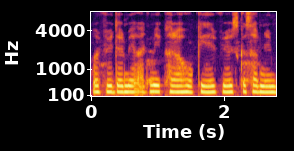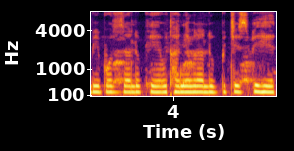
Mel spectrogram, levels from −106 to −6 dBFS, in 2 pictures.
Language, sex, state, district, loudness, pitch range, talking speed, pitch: Hindi, female, Arunachal Pradesh, Longding, -13 LUFS, 205-215 Hz, 120 wpm, 210 Hz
